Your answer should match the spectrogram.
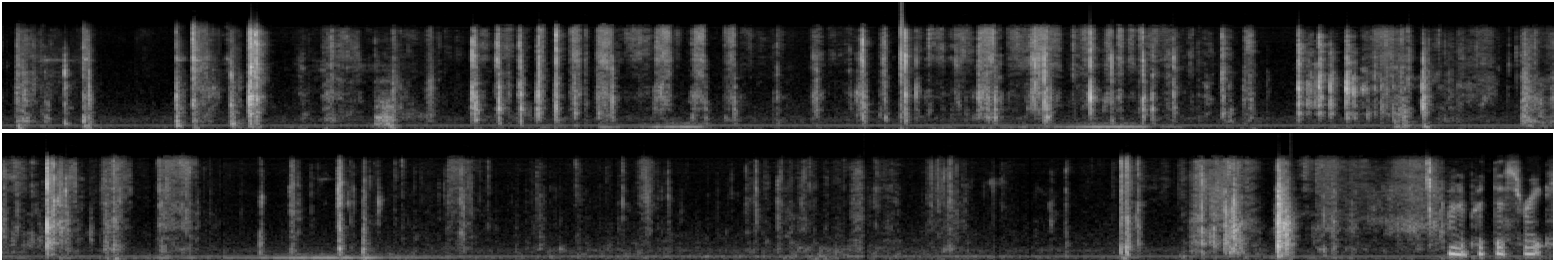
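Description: Paper and card being handled on a craft table: a run of short, irregular rustles, crinkles and taps as sheets and cut pieces are picked up and moved, over a faint steady low hum.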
